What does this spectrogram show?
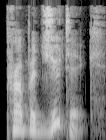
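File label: "propaedeutic", British English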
